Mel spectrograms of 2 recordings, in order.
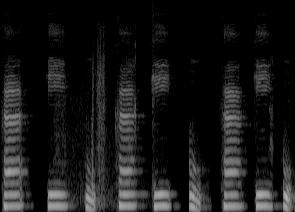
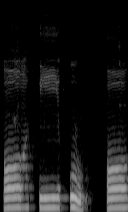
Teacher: bedakan kalau Kaf itu ada udara yang keluar disebut dengan sifat Hames · Kalau huruf kaf keluarnya dari pangkal lidah dengan langit-langit, tapi letaknya lebih bawah daripada makhraj qaf. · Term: sifat hamas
